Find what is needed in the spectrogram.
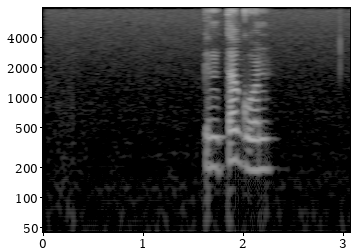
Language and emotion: Russian, neutral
